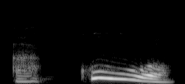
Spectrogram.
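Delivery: teacher sounding Acuo clearly; Greek verb modeled. Shown as a demonstration. Teacher demonstrates Greek verb to students. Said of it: "espíritu suave en la A".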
